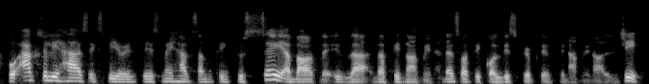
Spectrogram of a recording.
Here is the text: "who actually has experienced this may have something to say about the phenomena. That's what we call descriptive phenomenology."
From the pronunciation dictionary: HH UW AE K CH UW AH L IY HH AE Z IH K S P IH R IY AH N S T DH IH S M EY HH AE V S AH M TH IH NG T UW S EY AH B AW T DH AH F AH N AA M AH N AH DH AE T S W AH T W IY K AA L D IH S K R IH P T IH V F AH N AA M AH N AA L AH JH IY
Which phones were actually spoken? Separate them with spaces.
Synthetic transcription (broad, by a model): HH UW AE K CH UW AH L IY HH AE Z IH K S P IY R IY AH N S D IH S M EY HH AE V S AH M T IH NG T UW S EY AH B AW T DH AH F AH N AA M AH N AH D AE T S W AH T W IY K AA L D IH S K R IH P T IH V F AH N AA M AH N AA L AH JH IY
